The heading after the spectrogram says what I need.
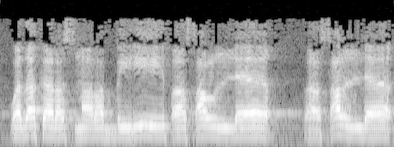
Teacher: إذا رقق اللام يرقق حتى الصاد، لا، حافظ على تفخيم الصاد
